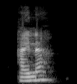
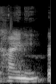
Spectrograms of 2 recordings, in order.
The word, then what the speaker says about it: Heine: Heine. – Yeah. It looks like Heine, but Heine.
